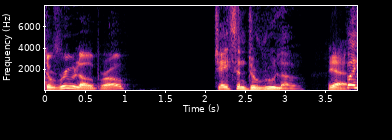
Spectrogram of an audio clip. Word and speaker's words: Derulo: How's it pronounced? It's Derulo, bro.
